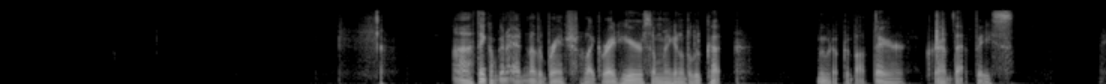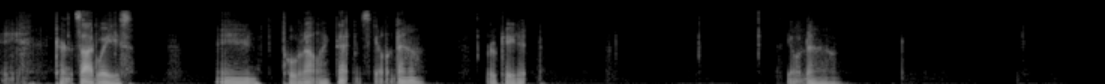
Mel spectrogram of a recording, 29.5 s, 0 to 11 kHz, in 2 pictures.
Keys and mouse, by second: 0.9 ctrl+right click, 2.1 s, 5.2 click, 5.2-12.7 middle drag, 9.1 ctrl+r, 12.5 3, 12.7 click, 12.8-29.4 middle drag, 19.3 s, 21.1 r, 23.6 right click, 24.8 s.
